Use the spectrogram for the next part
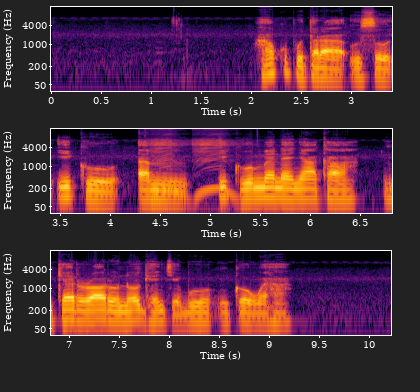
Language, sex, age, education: Igbo, male, 46-60, tertiary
